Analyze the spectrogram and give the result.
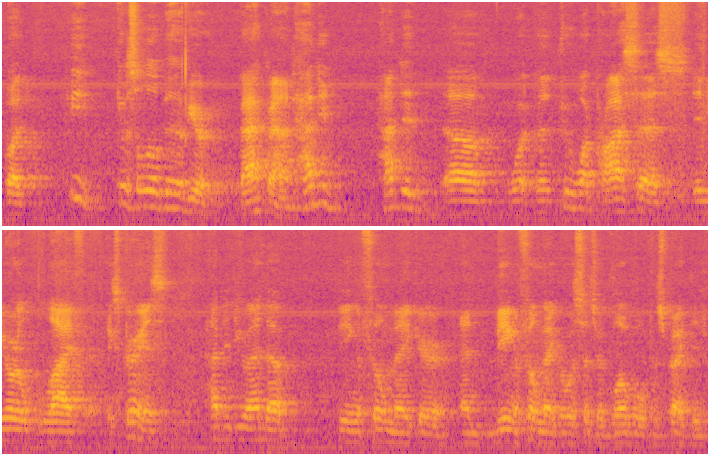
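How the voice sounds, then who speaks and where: A man interviewing a filmmaker at a festival, asking long questions in a halting way with many restarts. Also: medium pitch, slight background noise. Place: film festival event. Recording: roomy, distant, faint background ambience.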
